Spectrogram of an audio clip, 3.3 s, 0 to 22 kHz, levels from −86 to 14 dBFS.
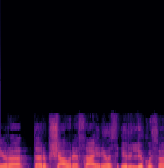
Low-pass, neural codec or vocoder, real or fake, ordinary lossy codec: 7.2 kHz; codec, 16 kHz, 2 kbps, X-Codec, WavLM features, trained on Multilingual LibriSpeech; fake; MP3, 48 kbps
